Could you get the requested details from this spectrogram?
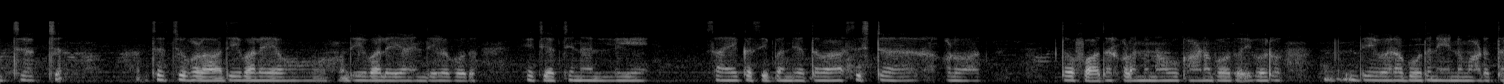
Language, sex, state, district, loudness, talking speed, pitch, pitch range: Kannada, female, Karnataka, Raichur, -34 LUFS, 70 wpm, 185 Hz, 180-190 Hz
